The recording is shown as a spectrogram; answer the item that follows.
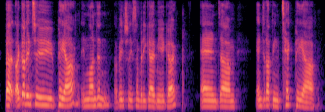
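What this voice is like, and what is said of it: Softened Australian accent. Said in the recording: “I had a very strong country Australian accent, so it's softened over the years”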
